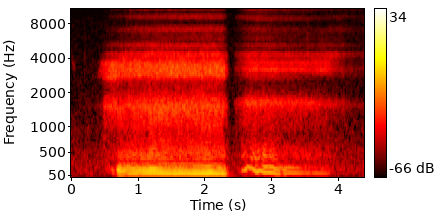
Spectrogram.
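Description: A loud, low rattling snore on the in-breath, then a softer, groaning out-breath. Typical dog snoring during sleep.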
